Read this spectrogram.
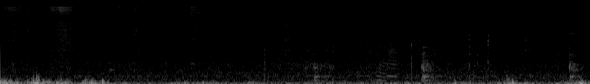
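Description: Hands scrape and dig at loose dirt.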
